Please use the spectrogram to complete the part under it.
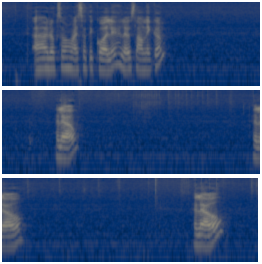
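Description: A young woman speaks calmly and warmly close to a microphone, in short phrases with long pauses.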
